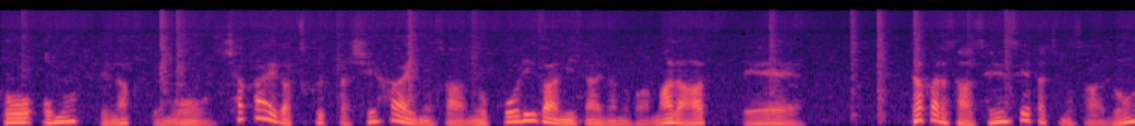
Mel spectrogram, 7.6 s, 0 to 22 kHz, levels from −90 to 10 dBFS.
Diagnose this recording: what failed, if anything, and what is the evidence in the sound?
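The failure sits in call processing, where a noise suppressor is at work across the whole recording. The room noise, which sits about 16 dB below the speech, is pulled down by about 16 dB whenever the talker pauses and then returns under each phrase, so the background pumps in and out. The suppressor is estimating the steady noise frame by frame and attenuating every band it assigns to noise.

The same suppressor also removes parts of the speech itself. Speech is cut by the noise suppressor at 1.4–1.7 s, 1.99–2.6 s, 4.22–4.35 s, 6.06–6.58 s and 6.74–7.4 s, with drops of about 13, 14, 8, 16 and 14 dB. In each span only brief portions are hit, around a tenth to a third of a second, which is enough to swallow soft consonants and word endings. Low-level speech energy resembled the noise estimate, so it was gated down with the background.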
